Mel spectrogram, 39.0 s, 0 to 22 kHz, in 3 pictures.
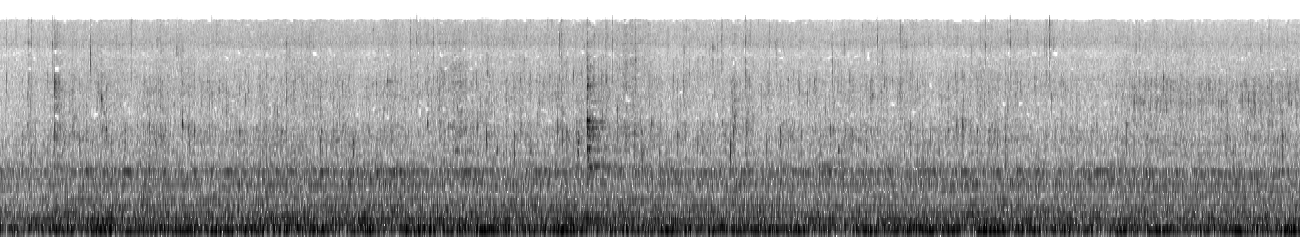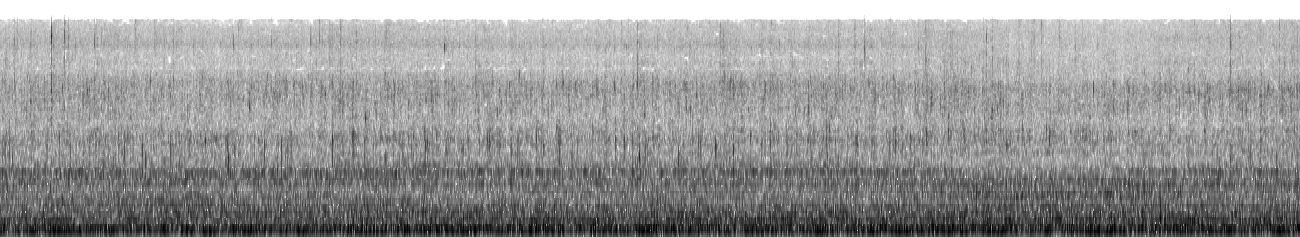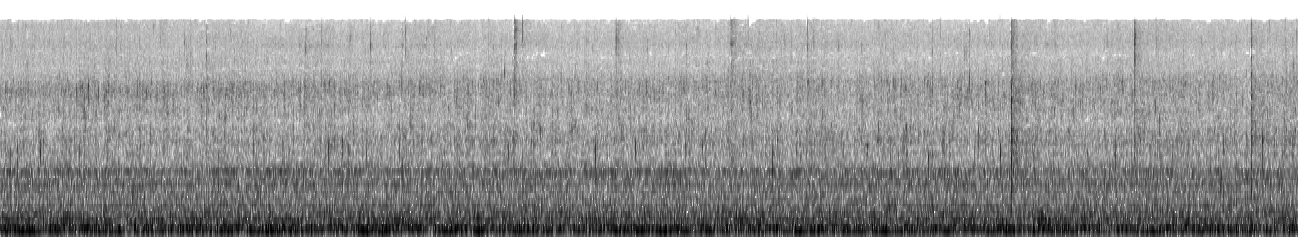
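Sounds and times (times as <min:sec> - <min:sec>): deep-frying sizzle and crackle: 0:00.0 - 0:38.9
steady low hum: 0:20.4 - 0:27.0.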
